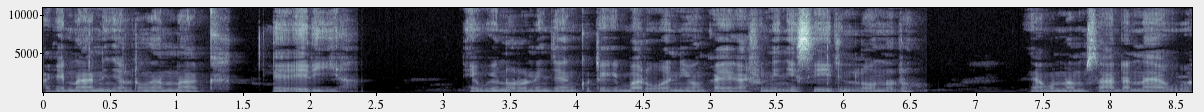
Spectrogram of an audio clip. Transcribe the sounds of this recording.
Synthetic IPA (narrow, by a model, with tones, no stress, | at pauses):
ake˦na˨˦ni˨ɲa˨lto˦ŋa˦na˦k | ɛʔeɾia | ne˨we˦no˦ɾone˦ɲd͡ʒɛ˨ŋko˨tekiba˨ɾṵwa̰˨ni˦ɔ˨ŋka˦je˦ka˨ʃu˦ne˨ɲe˦se˦ɾi˦n˨lʔɔ̰noɾɔ | ɲa˨ku˦na˨musada˨na˦ja˨w̰a̰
